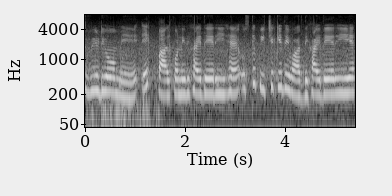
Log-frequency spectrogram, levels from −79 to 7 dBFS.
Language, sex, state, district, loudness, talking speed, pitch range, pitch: Hindi, female, Bihar, Madhepura, -13 LUFS, 190 wpm, 200-235 Hz, 210 Hz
